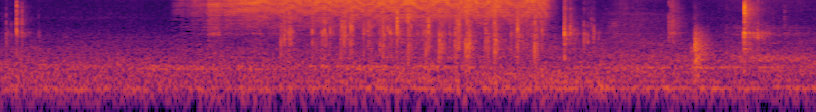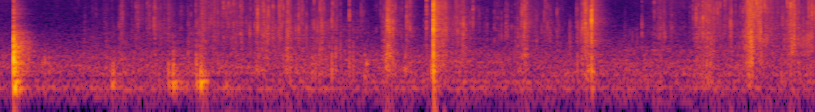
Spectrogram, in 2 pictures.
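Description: Ironlak aerosol spray-paint can spraying in one steady hiss of about three and a half seconds, starting about two seconds in. Scattered clicks and taps follow.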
